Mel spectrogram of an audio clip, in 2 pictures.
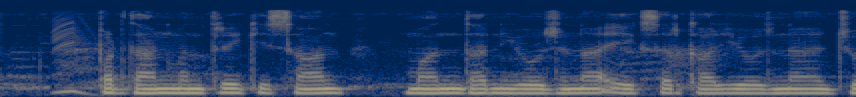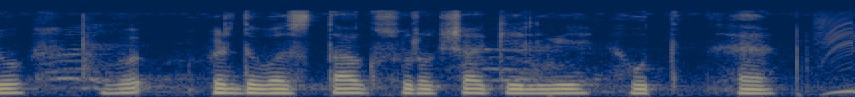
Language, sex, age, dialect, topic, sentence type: Hindi, male, 18-24, Hindustani Malvi Khadi Boli, agriculture, statement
